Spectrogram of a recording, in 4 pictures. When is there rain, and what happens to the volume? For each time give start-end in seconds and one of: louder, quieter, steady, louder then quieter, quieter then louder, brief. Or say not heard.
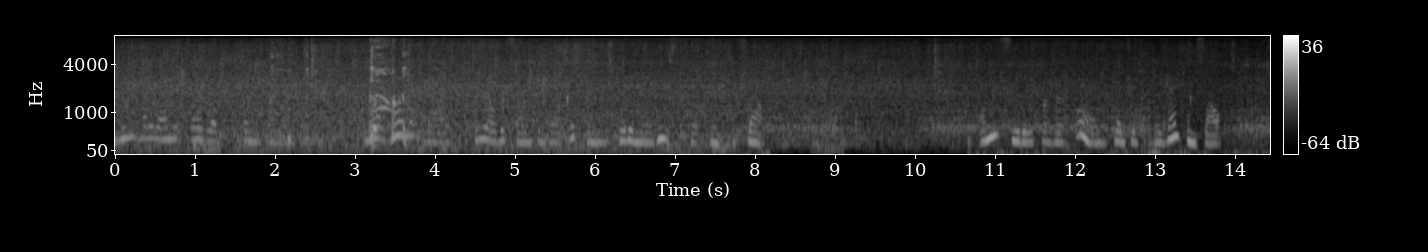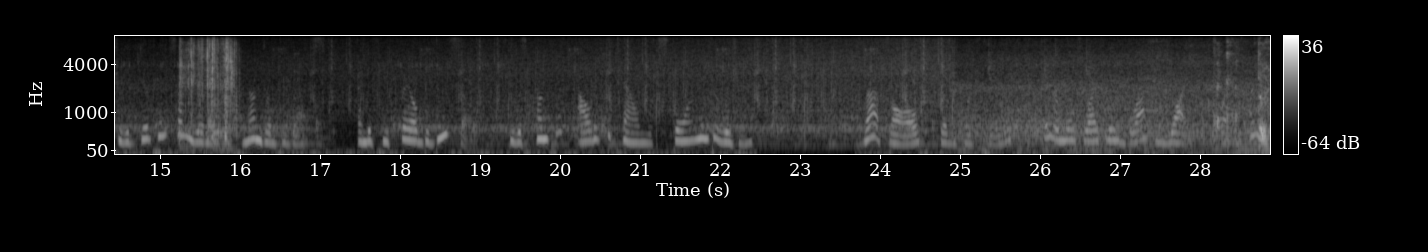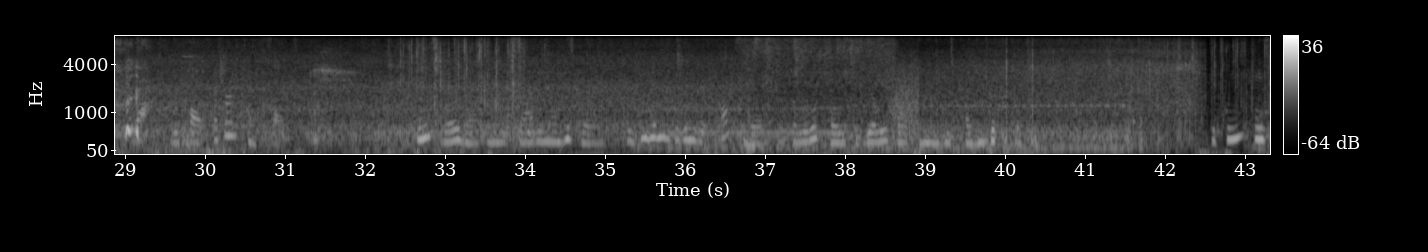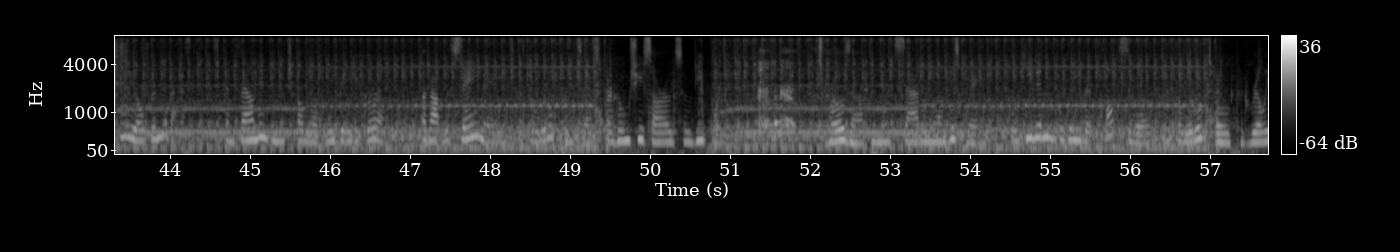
0.0-42.7 quieter then louder.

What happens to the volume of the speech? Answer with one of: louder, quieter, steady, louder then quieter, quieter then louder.
louder.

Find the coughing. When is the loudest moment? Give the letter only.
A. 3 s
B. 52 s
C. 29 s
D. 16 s
C.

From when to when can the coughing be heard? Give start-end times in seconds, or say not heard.
1.9-2.5, 3.1-3.8, 28.1-30.1, 51.4-52.8.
